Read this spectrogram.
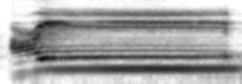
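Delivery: আইন from mid-throat, long level vowel; mid-throat articulation. Shown as a demonstration. Teacher models the throat letter, আইন drawn out. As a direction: chant আইন from the middle of the throat. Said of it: "কণ্ঠনালীর মধ্যখান থেকে".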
